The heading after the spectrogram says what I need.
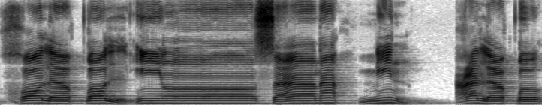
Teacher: خا کو پر ادا کریں گے، قاف کو بھی پر ادا کریں گے، پھر قاف کو آگے لام ساکن کے ساتھ ملائیں گے، جیسے خلق الانسان من علق۔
